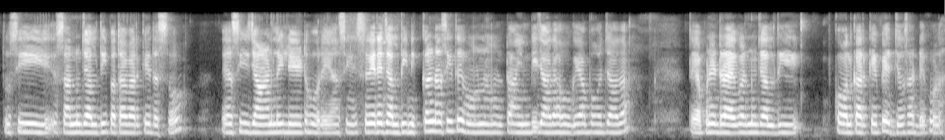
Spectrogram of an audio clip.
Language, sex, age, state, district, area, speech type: Punjabi, female, 45-60, Punjab, Mohali, urban, spontaneous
